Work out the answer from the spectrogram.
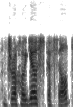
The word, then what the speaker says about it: Drohojowska-Philp: Drohojowska-Philp. How did I do? Exactly, except the J is pronounced as a Y. Drohojowska-Philp.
